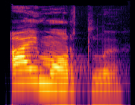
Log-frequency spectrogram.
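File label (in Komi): "аймортлы", Komi, female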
